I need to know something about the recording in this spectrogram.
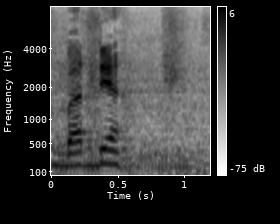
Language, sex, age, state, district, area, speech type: Assamese, male, 45-60, Assam, Lakhimpur, rural, read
